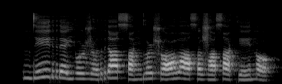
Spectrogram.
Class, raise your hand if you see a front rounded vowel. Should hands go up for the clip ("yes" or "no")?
no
